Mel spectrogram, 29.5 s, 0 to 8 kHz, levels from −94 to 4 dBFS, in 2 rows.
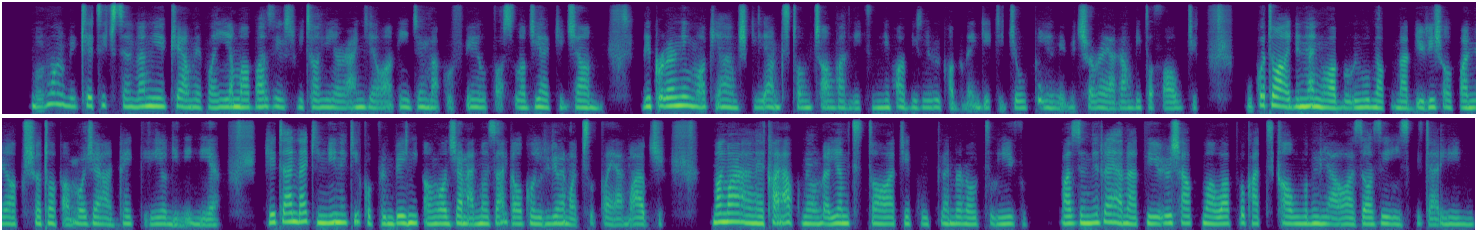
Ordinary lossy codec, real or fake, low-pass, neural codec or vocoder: Opus, 64 kbps; fake; 7.2 kHz; codec, 16 kHz, 0.5 kbps, FreqCodec, larger model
